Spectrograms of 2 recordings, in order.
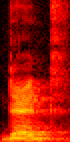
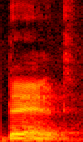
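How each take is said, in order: No difference in how they are said.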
